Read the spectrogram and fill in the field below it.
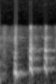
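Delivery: squealing high laugh; amused high cackle. Real, not acted. Laugh after quoted curse.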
